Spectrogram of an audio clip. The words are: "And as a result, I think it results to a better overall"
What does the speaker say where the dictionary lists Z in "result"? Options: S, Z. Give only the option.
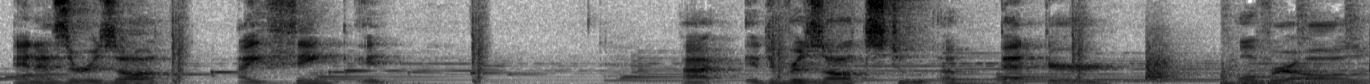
Z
